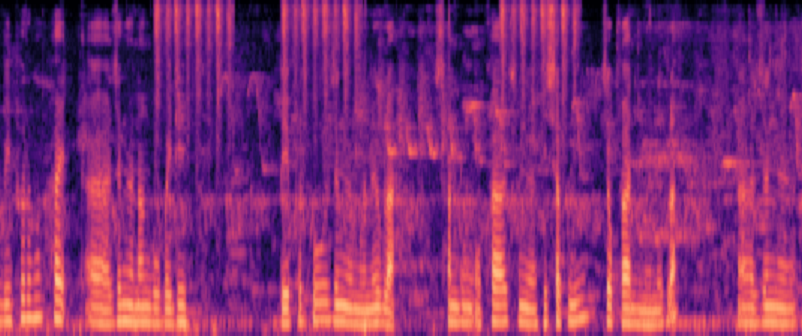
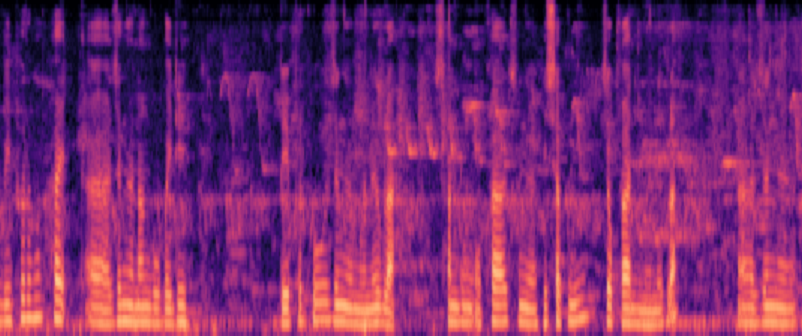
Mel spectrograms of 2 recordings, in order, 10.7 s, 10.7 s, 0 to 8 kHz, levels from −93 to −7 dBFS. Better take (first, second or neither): second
